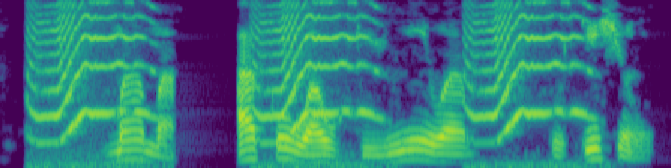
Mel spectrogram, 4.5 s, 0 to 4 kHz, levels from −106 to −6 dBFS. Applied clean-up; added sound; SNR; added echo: classical method spectral subtraction.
